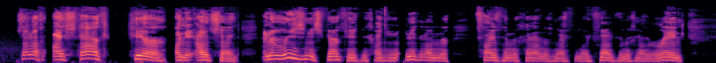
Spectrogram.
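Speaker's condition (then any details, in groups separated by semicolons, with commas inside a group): Mouth cancer surgery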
